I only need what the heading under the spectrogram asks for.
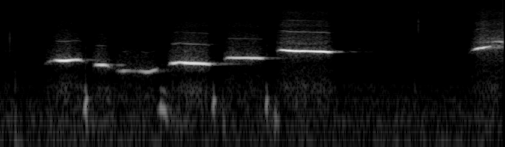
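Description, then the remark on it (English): Someone whistles the opening phrase of the Star Spangled Banner, a clear solo melody of about six notes dipping low then leaping high, followed by a pause and one more note. “What do you want me to whistle? Name a tune, okay? The Star Spangled Banner.”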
